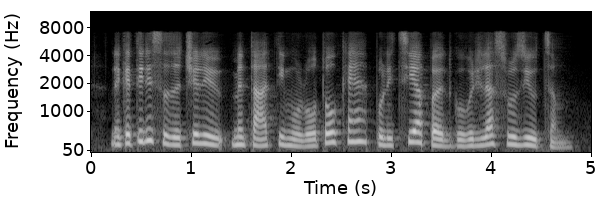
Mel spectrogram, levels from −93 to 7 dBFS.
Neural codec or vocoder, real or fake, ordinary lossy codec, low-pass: codec, 16 kHz, 0.3 kbps, FocalCodec; fake; MP3, 64 kbps; 7.2 kHz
